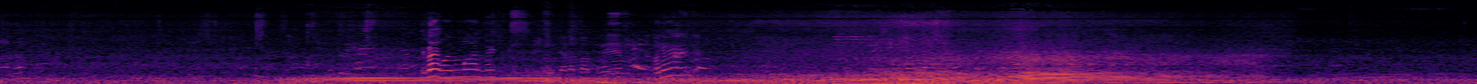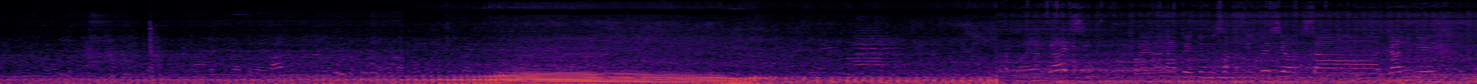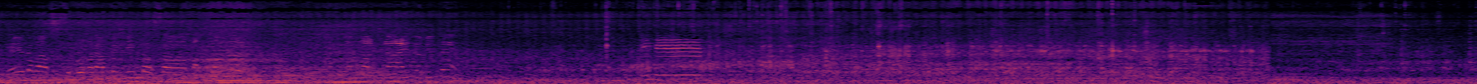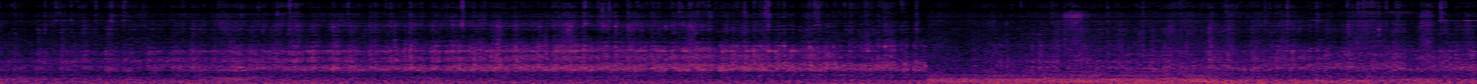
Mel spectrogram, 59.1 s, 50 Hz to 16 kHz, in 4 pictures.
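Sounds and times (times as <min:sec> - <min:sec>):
vehicle engines passing: 0:00.0 - 0:59.0
truck engine rumble: 0:23.9 - 0:59.0
voices: 0:24.8 - 0:32.2, 0:32.8 - 0:42.2.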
